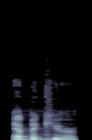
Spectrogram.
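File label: "epicure", US English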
